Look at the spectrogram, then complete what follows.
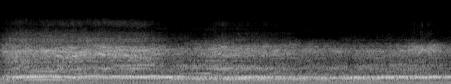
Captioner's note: engine roaring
